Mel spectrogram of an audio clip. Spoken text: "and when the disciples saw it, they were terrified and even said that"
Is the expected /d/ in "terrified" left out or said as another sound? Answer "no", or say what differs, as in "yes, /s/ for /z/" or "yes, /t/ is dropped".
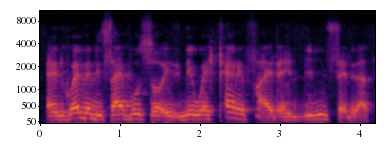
no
